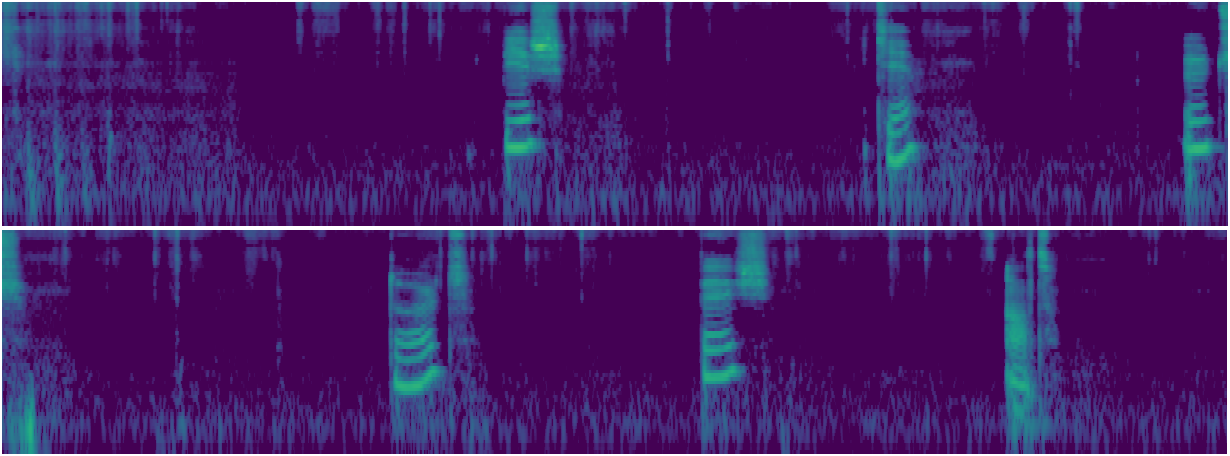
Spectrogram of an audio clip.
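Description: A crochet hook pulls yarn with a soft, faint rustle.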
